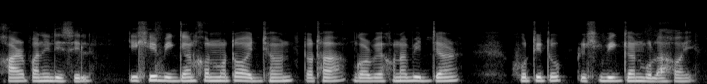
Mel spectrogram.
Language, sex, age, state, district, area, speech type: Assamese, male, 30-45, Assam, Biswanath, rural, spontaneous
